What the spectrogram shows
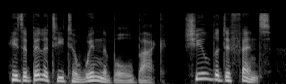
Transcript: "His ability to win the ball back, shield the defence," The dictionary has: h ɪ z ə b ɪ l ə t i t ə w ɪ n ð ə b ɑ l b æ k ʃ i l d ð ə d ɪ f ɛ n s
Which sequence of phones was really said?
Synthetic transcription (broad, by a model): h ɪ z ə b ɪ l ə t i t ə w ɪ n ð ə b ɑ l b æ k ʃ i l d ð ə d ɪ f ɛ n s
